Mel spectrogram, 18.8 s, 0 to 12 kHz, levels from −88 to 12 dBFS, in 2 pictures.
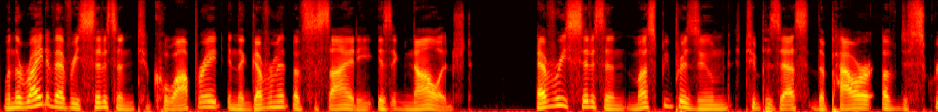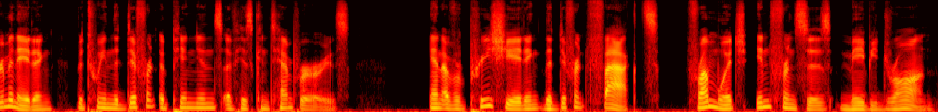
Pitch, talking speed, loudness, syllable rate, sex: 125 Hz, 145 wpm, -24 LUFS, 5.4 syllables/s, male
